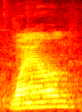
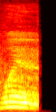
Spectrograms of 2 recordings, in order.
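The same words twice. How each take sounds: First: "wound" said as wownd, rhyming with sound; pronunciation demo. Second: "wound" said as woond, rhyming with spooned; pronunciation demo. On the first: Teacher showing the first reading of the word, "wound" said wownd. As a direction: say "wound" like the past of wind, wownd. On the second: Teacher contrasting the second reading of the word, "wound" as woond. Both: Shown as a demonstration. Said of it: "the word, uh, the word".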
